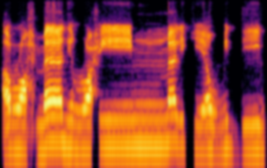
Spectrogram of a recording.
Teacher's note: Sambung dalam keadaan ma itu tidak dipanjangkan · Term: idgham mutamatsilan kabir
